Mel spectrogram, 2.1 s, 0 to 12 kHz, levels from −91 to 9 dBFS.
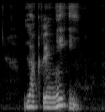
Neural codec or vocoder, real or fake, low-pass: codec, 44.1 kHz, 2.6 kbps, SNAC; fake; 10.8 kHz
